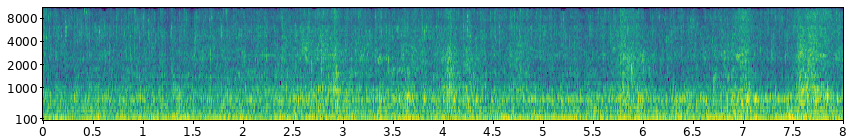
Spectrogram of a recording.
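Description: Creamy chicken curry sauce being stirred with a silicone spatula in a nonstick frying pan: faint wet swishing, with a steady low hum underneath.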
